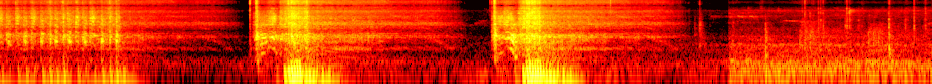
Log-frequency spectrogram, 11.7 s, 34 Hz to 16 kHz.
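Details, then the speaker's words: 1984 Volvo 244 GL pulled from the woods, converted from fuel injection to a carburetor, temporary exhaust: two cranking bursts catch briefly, then fade within a second or two after the starter is released; owner suspects starter grounding or bad wiring. "It seems like it's grounding out through the starter, maybe. Because when I let off the starter, it shuts off. Where if I keep the starter running, it'll run."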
